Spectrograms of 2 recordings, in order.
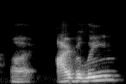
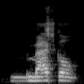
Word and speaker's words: McIlveen: And that's Nelson Iverleen. Did I say that right? McIlveen. I did not say it right.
